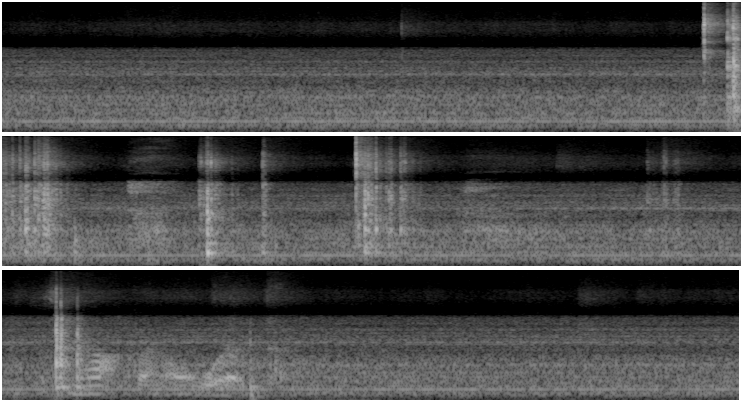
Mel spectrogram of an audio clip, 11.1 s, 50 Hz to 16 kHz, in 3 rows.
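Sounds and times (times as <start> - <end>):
steady low hum: 0.0 - 11.0
plastic straws clicking and rattling: 3.5 - 4.1, 4.7 - 5.8, 6.9 - 7.8
sharp plastic clicks: 3.5 - 4.1, 4.7 - 5.8.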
